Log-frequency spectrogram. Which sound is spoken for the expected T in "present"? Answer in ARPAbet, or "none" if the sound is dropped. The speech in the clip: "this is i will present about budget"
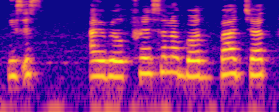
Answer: none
